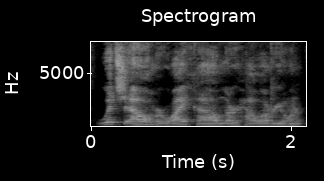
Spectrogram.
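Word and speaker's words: wych elm: not which elm or white elm or however you want to pronounce it correctly. If you want to pronounce it correctly, probably don't call it witch elm. WY ch.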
